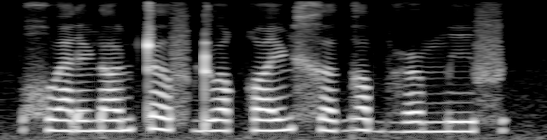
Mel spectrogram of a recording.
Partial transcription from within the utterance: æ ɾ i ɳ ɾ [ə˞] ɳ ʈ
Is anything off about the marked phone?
yes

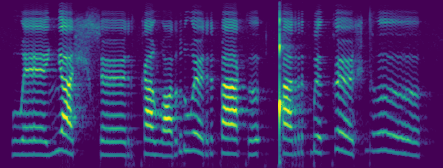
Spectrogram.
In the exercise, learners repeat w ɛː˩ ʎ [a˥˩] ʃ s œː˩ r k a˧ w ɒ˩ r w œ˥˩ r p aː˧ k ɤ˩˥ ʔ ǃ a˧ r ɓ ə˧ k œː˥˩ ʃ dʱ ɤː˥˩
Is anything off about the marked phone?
no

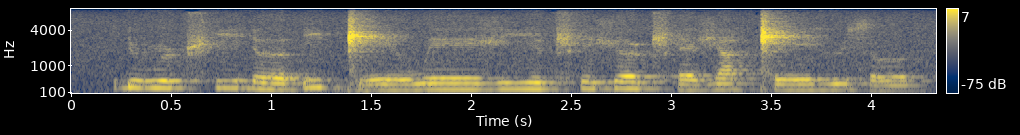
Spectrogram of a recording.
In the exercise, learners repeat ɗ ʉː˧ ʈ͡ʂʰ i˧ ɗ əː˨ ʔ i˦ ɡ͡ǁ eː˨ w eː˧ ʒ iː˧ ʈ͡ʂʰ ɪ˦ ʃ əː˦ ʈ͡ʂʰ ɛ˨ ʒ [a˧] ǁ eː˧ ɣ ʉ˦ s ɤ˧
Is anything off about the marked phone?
no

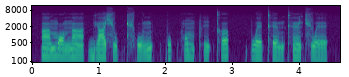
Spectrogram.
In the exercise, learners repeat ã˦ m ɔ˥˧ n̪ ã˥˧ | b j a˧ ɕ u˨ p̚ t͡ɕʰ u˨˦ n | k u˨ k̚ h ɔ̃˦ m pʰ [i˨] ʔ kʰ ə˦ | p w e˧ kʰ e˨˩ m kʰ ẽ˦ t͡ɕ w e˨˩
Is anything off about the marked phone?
no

